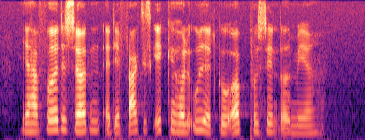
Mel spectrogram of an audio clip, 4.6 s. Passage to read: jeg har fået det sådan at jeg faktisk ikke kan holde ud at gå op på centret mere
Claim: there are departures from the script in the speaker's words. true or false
false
